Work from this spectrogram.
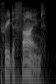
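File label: "predefined", us English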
